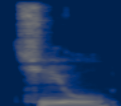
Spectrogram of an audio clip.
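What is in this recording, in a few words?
"ciu1", Teochew, chaoyang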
